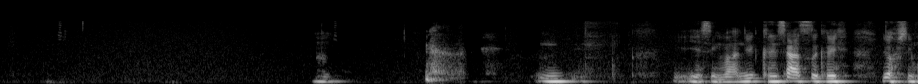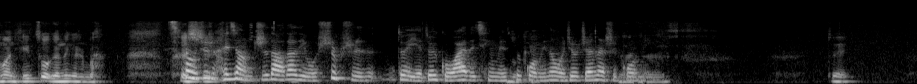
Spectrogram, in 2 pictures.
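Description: At 4.68 to 4.80 s the background is gated by the echo canceller: with the loudspeaker active, it pulls the microphone down by about 7 dB, so the room tone dips briefly and returns.

Three later cuts, at 11.92 to 12.07 s, 14.17 to 14.45 s and 15.32 to 15.68 s, are likely speech suppressed in double talk, where the canceller mistakes the near talker for echo. The voice itself dips, by roughly 30, 25 and 15 dB, in bursts of about 0.15 to 0.3 s.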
